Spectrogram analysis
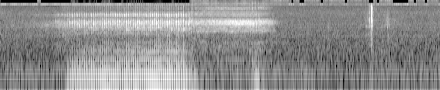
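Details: Sleeping Rottweiler dog snoring: one deep, rumbling snore on the in-breath, then a softer sighing breath out.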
